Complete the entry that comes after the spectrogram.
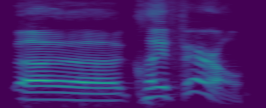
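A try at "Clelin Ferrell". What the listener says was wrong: why do you keep calling him Clay Farrell? It's not Clay. It's Clee.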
